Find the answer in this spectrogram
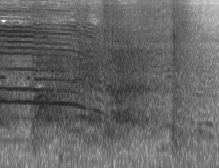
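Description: Crowd cheering, with one long high-pitched scream that slides slightly down in pitch and stops a little past one second in. A short thud comes near the end.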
